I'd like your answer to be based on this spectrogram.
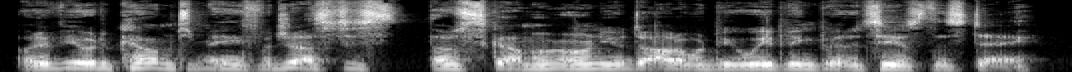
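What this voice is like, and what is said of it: Don Corleone impression. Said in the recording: “a Don Corleone impression ... Not bad. It's much better than I would have expected from you”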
